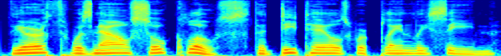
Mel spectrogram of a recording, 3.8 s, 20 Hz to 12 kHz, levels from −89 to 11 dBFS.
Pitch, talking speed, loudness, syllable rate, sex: 135 Hz, 175 wpm, -18 LUFS, 4.3 syllables/s, male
